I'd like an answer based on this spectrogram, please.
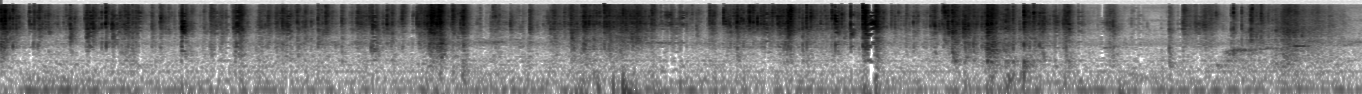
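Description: Foil wrapper of a Bowman football card pack crinkling and tearing as it is opened by hand, in irregular crackly bursts.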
